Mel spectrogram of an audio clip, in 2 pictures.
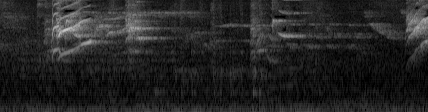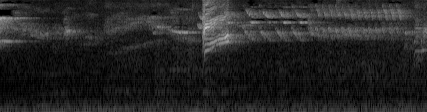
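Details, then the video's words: Song of a red siskin (Spinus cucullatus) used for training: lively high twitters, sharp chips and long slurred whistles in repeated phrases, ending with a buzzy trill, quiet hum beneath. "Canto Pintassilgo venezuelano - Red Siskin"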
